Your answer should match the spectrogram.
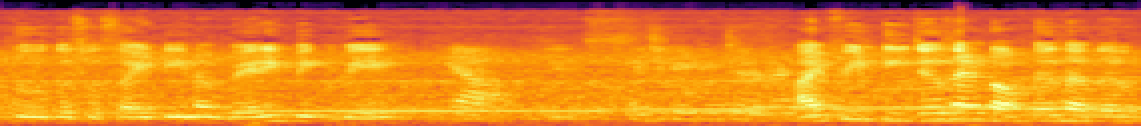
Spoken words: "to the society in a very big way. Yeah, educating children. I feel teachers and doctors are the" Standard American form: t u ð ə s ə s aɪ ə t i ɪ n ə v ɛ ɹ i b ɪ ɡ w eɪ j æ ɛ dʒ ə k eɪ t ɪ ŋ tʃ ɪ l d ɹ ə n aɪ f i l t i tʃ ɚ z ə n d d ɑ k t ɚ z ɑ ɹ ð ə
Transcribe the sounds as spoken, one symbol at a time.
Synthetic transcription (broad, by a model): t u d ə s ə s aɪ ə t i ɪ n ə v ɛ ɹ i b ɪ ɡ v eɪ j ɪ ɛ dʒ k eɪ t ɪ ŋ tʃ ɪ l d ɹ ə ɪ f i l t i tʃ ɚ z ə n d d ɑ k t ɚ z ɑ ɹ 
